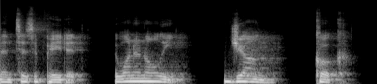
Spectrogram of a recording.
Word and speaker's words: Jung Kook: the one and only Jung cook if that's how you say it a lot of people corrected me I used to uh say young and everybody in the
